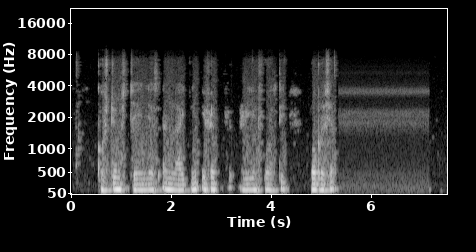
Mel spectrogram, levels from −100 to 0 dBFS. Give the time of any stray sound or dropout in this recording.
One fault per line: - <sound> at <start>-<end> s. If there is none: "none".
none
